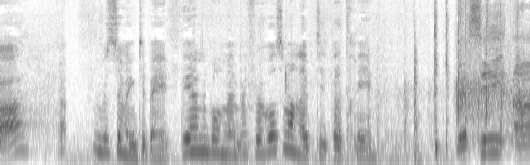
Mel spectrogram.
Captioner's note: some Applause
